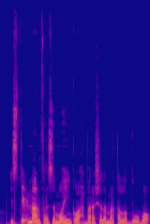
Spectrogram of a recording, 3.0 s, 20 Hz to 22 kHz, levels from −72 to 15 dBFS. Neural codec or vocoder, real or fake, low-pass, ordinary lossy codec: none; real; none; none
